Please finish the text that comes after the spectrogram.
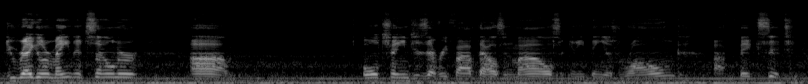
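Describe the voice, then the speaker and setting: A man's voice: mid-range voice, steady tone, normal speed. A man chats casually and plainly in a folksy, rambling vlog style. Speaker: vlogger. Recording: clear vehicle and outdoor noise.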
